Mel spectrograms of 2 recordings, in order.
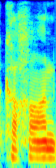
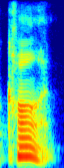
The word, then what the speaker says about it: Kahan: camera at the Noah Kahan concert whoever that is is it Kahan or or Khan uh it's spelled Kahan K A ha an I always thought it was pronounced con but we'll get 90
